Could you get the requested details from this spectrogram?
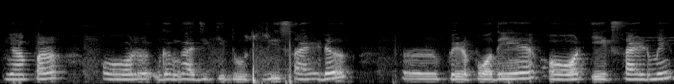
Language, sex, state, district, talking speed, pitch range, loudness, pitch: Hindi, female, Himachal Pradesh, Shimla, 115 wpm, 230-255 Hz, -19 LUFS, 240 Hz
